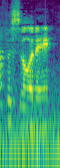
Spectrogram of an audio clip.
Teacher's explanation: To pronounce facility, have in mind that the size of the syllable indicates where the accent or stress is. In this case, the accent is in the second syllable, corresponding to sil.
